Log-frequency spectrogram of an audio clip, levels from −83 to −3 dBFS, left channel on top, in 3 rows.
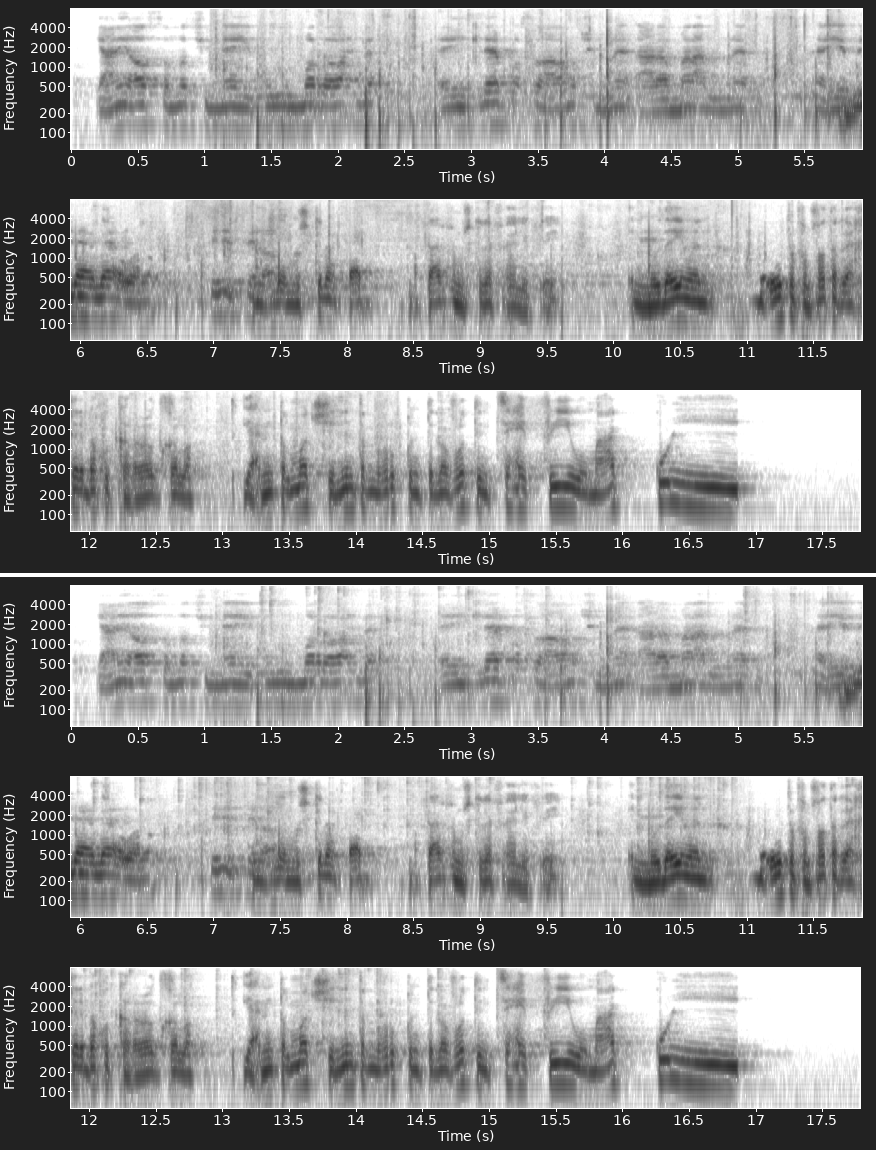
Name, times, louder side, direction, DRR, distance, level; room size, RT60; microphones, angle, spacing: voice 1, 0.2-2.3 2.7-6.4 7.0-7.7 10.2-10.4, left 2 dB, 45° left, 1.9 m, -38 dB
sound 1, 1.0-14.3, left 4 dB, 90° left, 0.8 m, -45 dB
sound 2, 1.4-3.8 4.5-5.3 5.6-5.7 6.0-7.6 8.0-9.1 9.7-11.0 11.7-14.8 15.1-15.5, right 6 dB, 80° right, 2.3 m, -53 dB
voice 2, 5.8-6.6 7.3-8.2 8.6-9.6 10.1-12.8 13.2-16.0 16.3-16.9, equal, 5° right, 0.4 m, -28 dB
16.5 x 14.0 x 5.3 m
head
